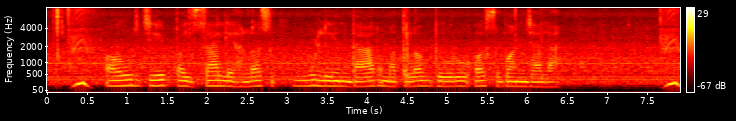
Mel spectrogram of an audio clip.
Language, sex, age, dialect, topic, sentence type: Bhojpuri, female, 31-35, Western, banking, statement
